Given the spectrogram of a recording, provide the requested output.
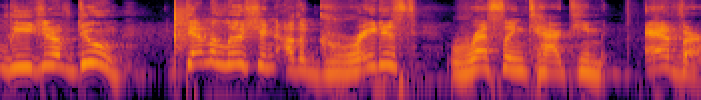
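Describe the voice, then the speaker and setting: A man with an American accent speaks in a raised, projected voice at a high pitch, making very wide pitch swings at a fairly slow pace. Noticeable background noise runs underneath. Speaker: podcast co-host. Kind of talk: casual, joking banter.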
